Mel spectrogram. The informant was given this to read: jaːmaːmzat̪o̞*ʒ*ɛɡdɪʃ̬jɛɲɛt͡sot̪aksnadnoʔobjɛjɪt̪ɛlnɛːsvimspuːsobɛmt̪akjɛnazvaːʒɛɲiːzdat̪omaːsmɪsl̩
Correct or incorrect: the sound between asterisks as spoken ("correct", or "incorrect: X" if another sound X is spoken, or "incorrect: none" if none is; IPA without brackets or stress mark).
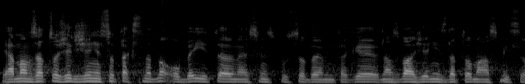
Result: correct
